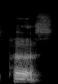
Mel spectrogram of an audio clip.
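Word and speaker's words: Peirce: I spelled it Pierce when actually it's pur.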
